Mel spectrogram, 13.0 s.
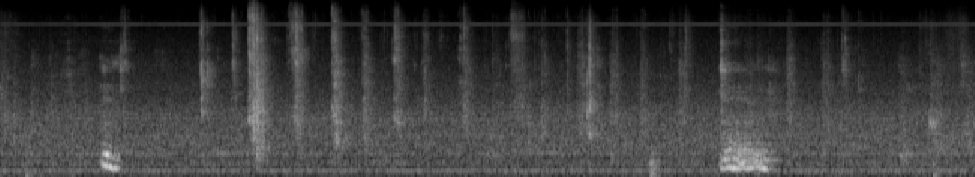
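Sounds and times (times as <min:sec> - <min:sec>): faint steady hum: 0:00.0 - 0:13.0
crunchy chewing: 0:02.6 - 0:13.0.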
